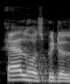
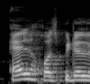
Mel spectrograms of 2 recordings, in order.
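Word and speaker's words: L'Hôpital: हमारा first topic रहेगा एल हॉस्पिटल rule. कई लोग इसको लापिडा रूल से भी प्रोनाउंस करते हैं, तो कोई बात नहीं है, तो प्रोनाउंसिएशन तो जो चाहे मेथड से करिए।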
